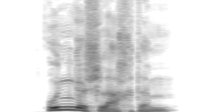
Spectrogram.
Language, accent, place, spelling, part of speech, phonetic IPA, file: German, Germany, Berlin, ungeschlachtem, adjective, [ˈʊnɡəˌʃlaxtəm], De-ungeschlachtem.ogg
- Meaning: strong dative masculine/neuter singular of ungeschlacht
